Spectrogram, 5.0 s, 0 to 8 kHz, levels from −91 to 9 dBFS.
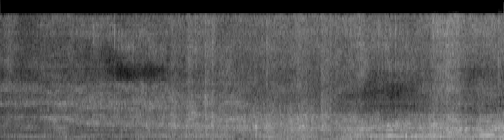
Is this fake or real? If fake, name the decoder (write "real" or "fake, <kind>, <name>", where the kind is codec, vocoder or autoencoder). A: fake, codec, SNAC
